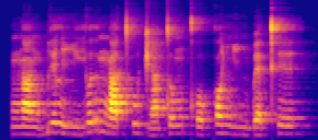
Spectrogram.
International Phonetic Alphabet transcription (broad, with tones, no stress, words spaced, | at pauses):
ŋã˨ŋɡ͡bɪ˦liː˨ jʊ˦rŋa˨ tʰu˦d͡ʒã˨to˦ŋ kʰo˨kɔ˦ɲi˨ŋɓɛ˨ kʰɪ˦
